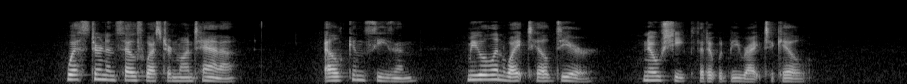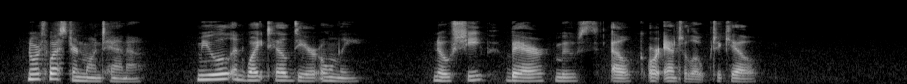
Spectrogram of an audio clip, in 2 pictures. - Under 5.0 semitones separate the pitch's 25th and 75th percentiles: Yes, average, 4.4 semitones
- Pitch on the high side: No, medium, 170 Hz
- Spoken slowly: Yes, slow, 125 wpm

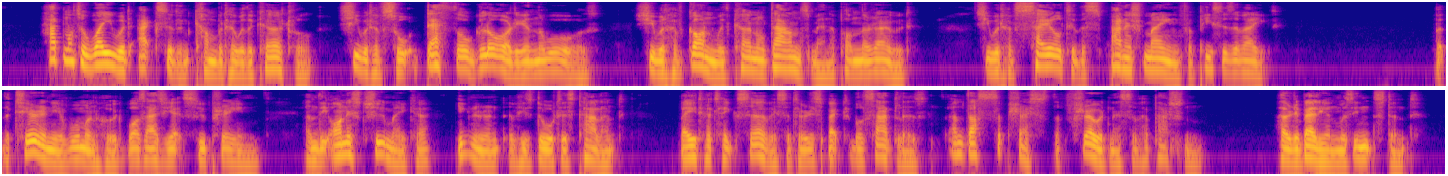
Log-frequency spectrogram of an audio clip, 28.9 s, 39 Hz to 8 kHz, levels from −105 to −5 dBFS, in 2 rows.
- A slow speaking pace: No, average, 170 wpm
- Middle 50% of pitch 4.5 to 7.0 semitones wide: Yes, average, 4.8 semitones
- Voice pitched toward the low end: Yes, low, 100 Hz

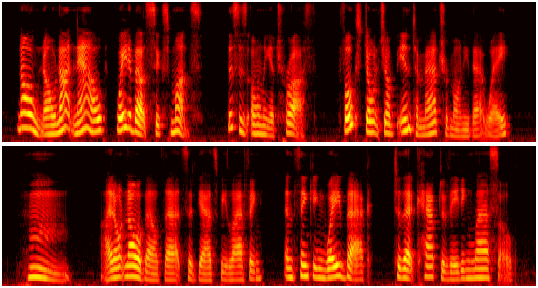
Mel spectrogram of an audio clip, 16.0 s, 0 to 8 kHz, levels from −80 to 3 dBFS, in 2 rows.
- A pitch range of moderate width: No, wide, 6.0 semitones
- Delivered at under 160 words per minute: Yes, average, 145 wpm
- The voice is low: No, high, 190 Hz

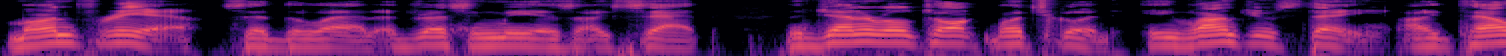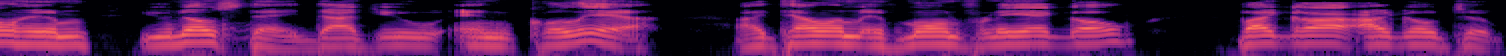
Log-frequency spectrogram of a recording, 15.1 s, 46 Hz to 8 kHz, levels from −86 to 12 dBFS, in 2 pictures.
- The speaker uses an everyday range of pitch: Yes, average, 3.8 semitones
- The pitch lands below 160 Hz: Yes, medium, 140 Hz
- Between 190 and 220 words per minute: No, average, 170 wpm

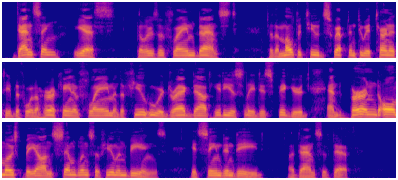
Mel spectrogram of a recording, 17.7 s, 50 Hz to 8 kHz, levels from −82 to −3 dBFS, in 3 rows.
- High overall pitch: No, low, 105 Hz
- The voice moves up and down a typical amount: Yes, average, 3.3 semitones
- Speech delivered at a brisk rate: No, average, 145 wpm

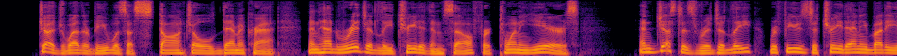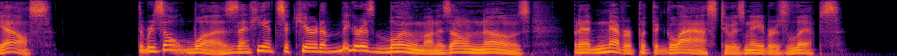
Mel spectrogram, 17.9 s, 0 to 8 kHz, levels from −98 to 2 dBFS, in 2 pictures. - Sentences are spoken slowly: No, average, 160 wpm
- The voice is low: Yes, low, 115 Hz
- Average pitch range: No, wide, 5.7 semitones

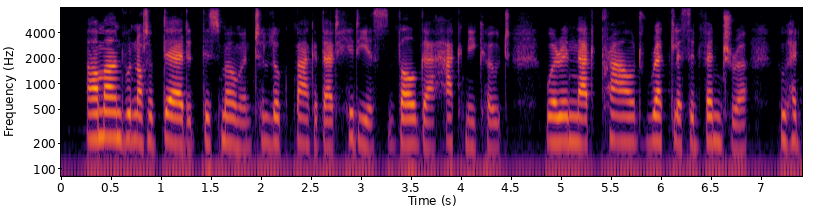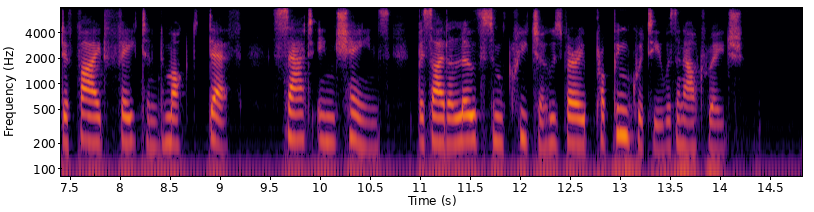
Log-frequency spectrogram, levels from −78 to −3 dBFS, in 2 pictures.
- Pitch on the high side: Yes, high, 200 Hz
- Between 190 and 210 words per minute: No, average, 170 wpm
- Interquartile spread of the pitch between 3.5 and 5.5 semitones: No, average, 3.1 semitones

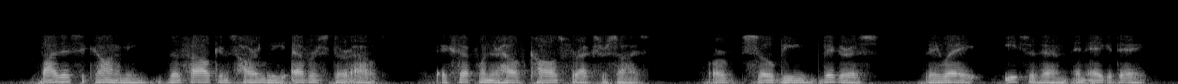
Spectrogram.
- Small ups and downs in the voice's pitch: Yes, narrow, 1.9 semitones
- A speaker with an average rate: Yes, average, 150 wpm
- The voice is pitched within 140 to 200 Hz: No, very low, 95 Hz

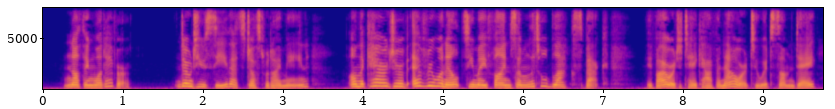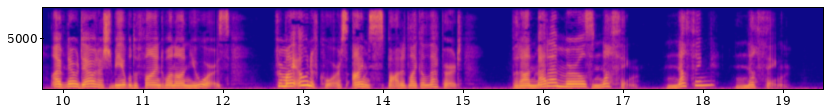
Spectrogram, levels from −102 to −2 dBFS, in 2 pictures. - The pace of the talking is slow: No, average, 200 wpm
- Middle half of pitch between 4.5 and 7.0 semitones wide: Yes, average, 5.2 semitones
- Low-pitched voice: No, high, 225 Hz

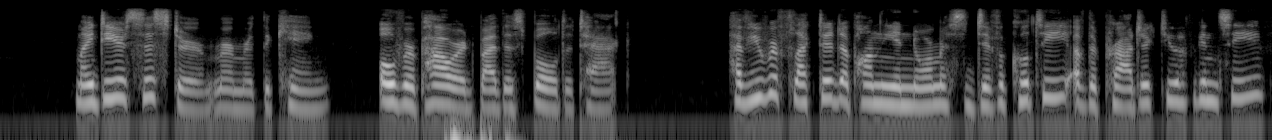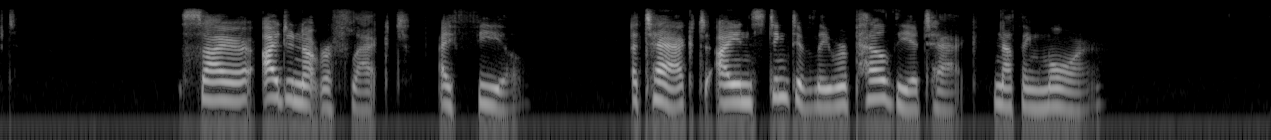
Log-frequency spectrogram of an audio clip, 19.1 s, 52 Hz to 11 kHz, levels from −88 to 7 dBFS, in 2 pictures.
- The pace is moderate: No, slow, 125 wpm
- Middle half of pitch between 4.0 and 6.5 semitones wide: Yes, average, 4.7 semitones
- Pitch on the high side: Yes, high, 205 Hz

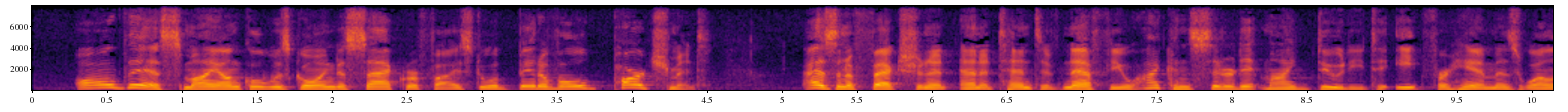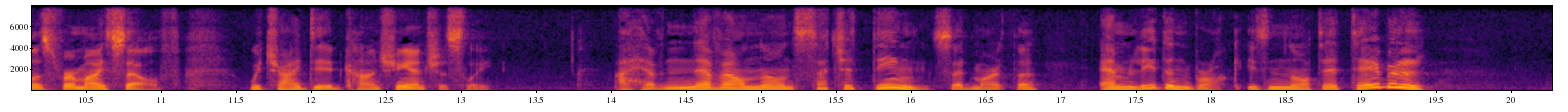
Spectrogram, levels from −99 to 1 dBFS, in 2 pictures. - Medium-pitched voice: Yes, medium, 165 Hz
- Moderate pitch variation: No, wide, 6.9 semitones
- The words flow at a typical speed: Yes, average, 155 wpm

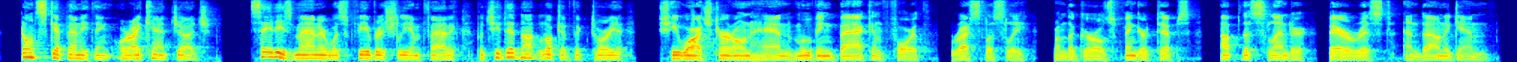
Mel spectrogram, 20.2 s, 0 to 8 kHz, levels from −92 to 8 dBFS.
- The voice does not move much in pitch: No, average, 3.1 semitones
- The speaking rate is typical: No, slow, 125 wpm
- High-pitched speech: No, low, 110 Hz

